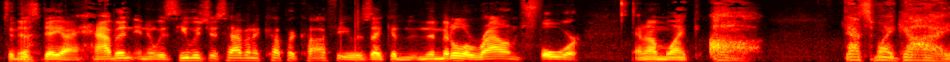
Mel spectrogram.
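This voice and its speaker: A man talks at a fairly quick pace and fairly low pitch, with ordinary pitch variation, in an unremarkable speaking voice. The sound is dry and close, with no echo. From Canada. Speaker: radio host. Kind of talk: casual interview chat.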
